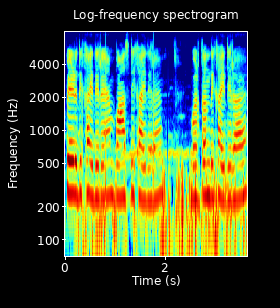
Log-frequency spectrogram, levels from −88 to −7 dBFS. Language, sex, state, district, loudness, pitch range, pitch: Hindi, female, Jharkhand, Sahebganj, -17 LUFS, 235-255 Hz, 245 Hz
